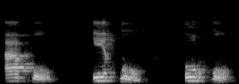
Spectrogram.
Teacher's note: makhraj Q pangkal lidah bertemu dengan apa bertemu dengan langit-langit lunak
